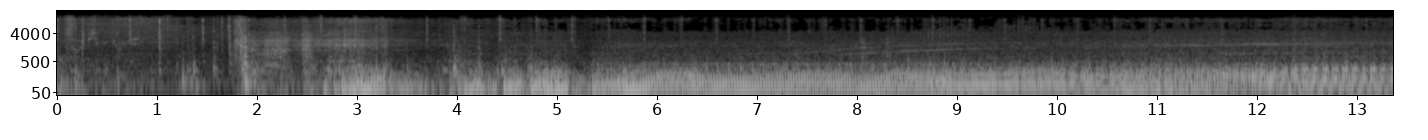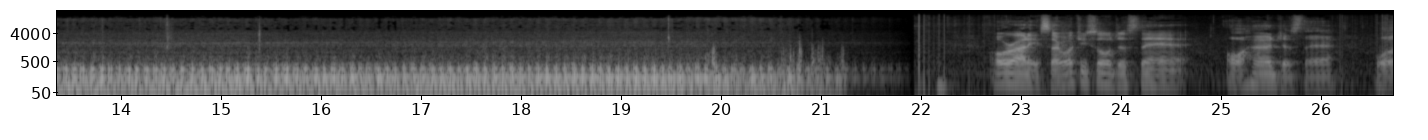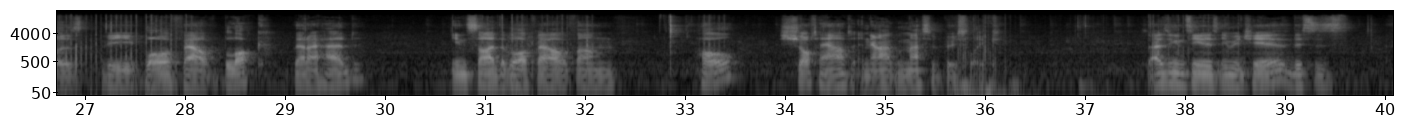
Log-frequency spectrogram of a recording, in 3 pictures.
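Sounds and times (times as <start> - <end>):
car engine revving and droning: 1.9 - 21.8.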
